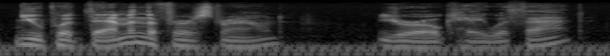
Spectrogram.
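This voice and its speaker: A male narrator plays a bitter wife and mother in an audiobook. The delivery is sharp and sardonic, set in a low register with a bright, forceful edge, and carries wounded anguish. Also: expressive, moderate pace. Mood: scornful. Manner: sharp, sardonic, sometimes near whispering.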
